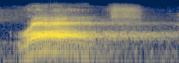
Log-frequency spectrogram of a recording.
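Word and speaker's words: רב: enough that's four syllables the original Hebrew is just one syllable it's Rob it's not even like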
